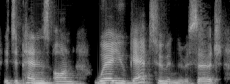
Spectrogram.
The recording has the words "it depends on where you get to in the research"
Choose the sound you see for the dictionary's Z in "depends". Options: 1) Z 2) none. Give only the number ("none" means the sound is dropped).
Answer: 1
